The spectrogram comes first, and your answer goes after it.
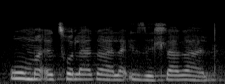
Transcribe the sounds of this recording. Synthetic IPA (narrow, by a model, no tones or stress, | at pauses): umaʔɛtʰɔlak̬alaʔizɛɬak̬aːlɔ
